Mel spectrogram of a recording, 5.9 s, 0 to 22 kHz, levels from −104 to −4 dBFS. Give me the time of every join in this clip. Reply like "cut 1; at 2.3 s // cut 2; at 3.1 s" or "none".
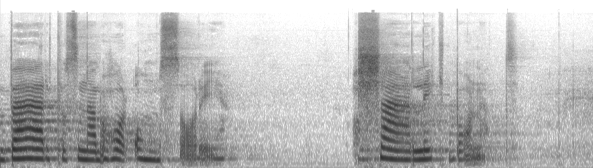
cut 1; at 1.0 s // cut 2; at 3.6 s // cut 3; at 4.5 s

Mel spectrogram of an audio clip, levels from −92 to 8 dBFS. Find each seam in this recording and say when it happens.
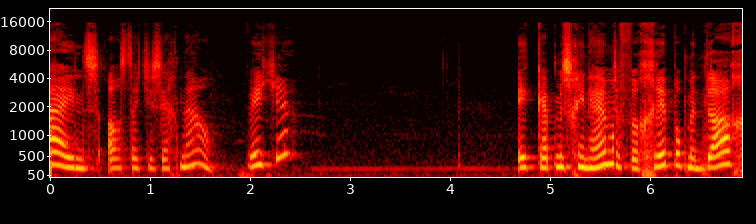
cut 1; at 5.6 s

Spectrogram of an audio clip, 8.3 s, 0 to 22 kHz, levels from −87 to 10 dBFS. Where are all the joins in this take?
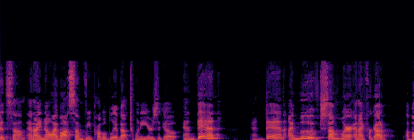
cut 1; at 1.7 s

